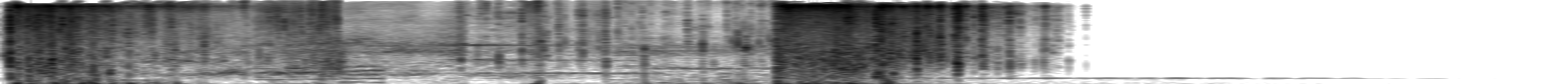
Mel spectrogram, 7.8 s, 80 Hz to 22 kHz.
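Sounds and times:
ice spell effect: 0.0 - 5.4.

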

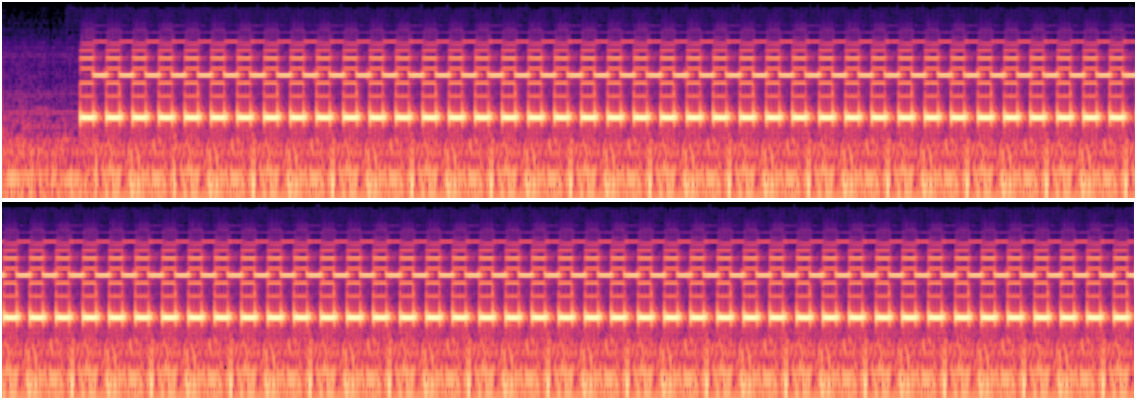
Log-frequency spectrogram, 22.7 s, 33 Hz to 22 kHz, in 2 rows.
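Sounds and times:
medical EKG heart monitor beeping: 0.8 - 22.6.

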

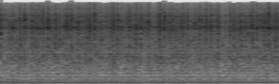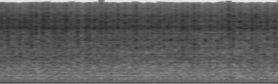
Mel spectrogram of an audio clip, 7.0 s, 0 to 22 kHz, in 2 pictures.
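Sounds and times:
P40 airplane engine idling heard from interior: 0.0 - 6.9.

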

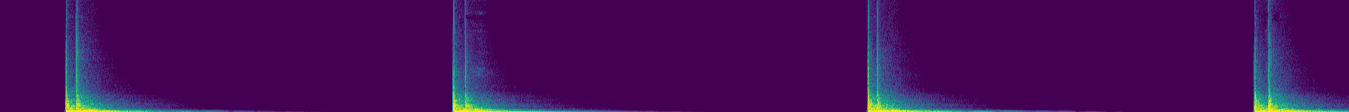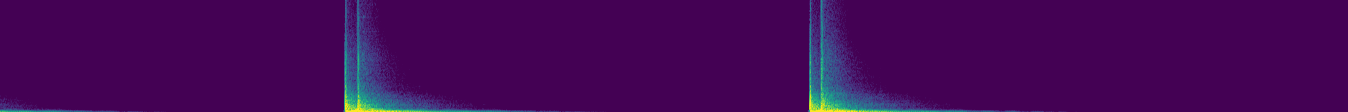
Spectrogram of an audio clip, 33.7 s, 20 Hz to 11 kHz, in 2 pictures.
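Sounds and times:
28 inch taiko drum hit with double soft beater, medium: 0.8 - 2.3, 5.7 - 7.5, 10.9 - 12.2, 15.7 - 17.5, 21.2 - 22.7, 27.0 - 28.6.

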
